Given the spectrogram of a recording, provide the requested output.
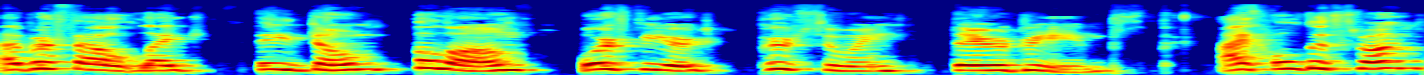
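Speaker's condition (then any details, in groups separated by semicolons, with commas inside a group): Cerebral palsy; severe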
